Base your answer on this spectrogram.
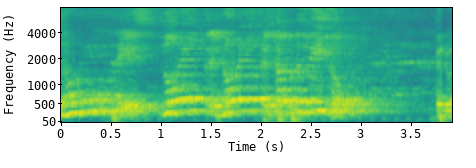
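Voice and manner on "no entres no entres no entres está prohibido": high, urgent repeated plea; pleading warning voice. Retold or imitated. The warning voice pleading with the man, high and urgent. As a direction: beg him again and again not to go in. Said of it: "otra voz decía".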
